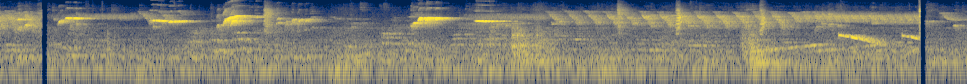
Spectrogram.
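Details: Red siskin song, classic style: bright whistled phrases separated by pauses, some sliding downward, mixed with rapid buzzy trills and a couple of soft lower slurred notes near the end.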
